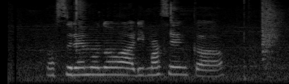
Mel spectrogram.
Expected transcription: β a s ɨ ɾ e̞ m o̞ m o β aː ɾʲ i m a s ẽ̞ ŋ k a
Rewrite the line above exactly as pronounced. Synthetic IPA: β a s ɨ ɾ e̞ m o̞ n o β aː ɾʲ i m a s ẽ̞ ŋ k a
